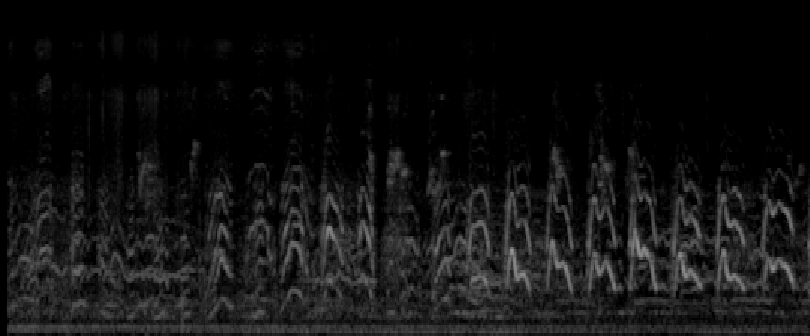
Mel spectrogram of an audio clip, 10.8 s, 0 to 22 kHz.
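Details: Belgian Malinois male puppies, one week old, born 26 September 2021, giving a steady chorus of high, arching whimpers and squeals, several overlapping and repeating roughly twice a second, rising and falling in pitch.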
